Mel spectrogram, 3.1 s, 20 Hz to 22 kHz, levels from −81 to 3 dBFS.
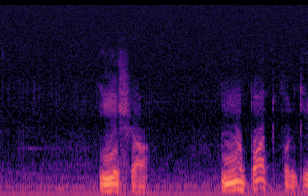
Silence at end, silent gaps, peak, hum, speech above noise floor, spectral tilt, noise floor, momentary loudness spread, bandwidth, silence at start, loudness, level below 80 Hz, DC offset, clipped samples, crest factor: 0 s; none; -12 dBFS; none; 19 dB; -7.5 dB/octave; -43 dBFS; 22 LU; over 20 kHz; 0 s; -25 LUFS; -44 dBFS; under 0.1%; under 0.1%; 16 dB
